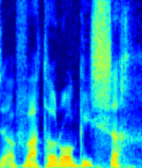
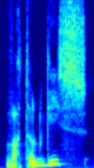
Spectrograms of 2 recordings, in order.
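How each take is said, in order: First: The name is said with Japanese syllables, Va-to-ro-gi-sa. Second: The name is said anglicized, with fewer syllables. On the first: "to pronounce it in the katakana as it is written is" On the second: "they tried to phoneticize into English"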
